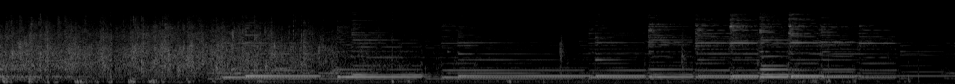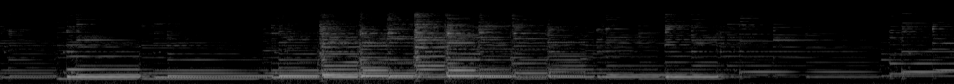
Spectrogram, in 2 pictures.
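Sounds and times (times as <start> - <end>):
crowd clapping loudly for a children's dance ensemble: 0.0 - 4.2
bright instrumental music with a steady melody: 2.1 - 19.0.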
